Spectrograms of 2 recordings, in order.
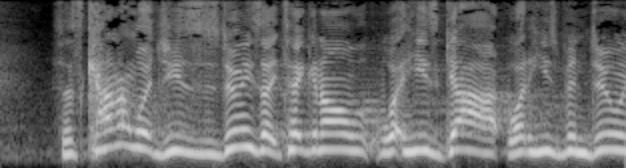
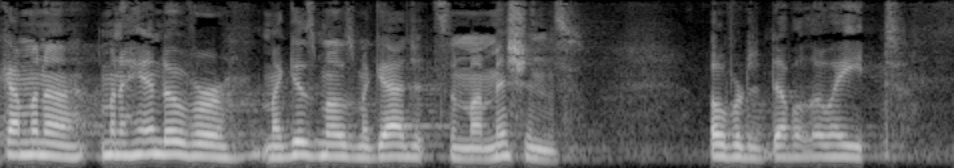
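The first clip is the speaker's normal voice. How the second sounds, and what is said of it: Put-on English accent. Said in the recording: “with an English accent”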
